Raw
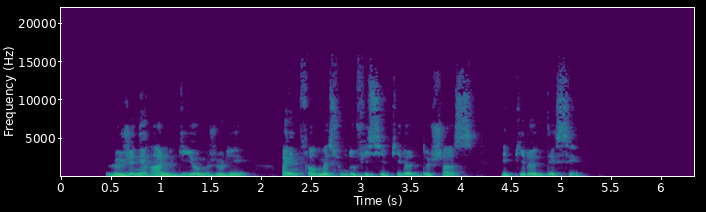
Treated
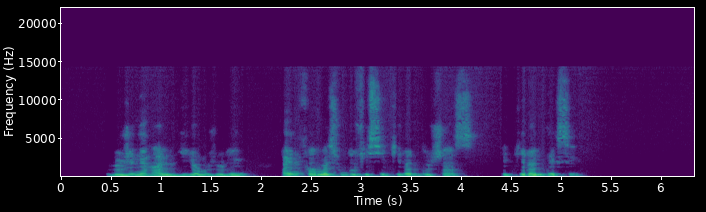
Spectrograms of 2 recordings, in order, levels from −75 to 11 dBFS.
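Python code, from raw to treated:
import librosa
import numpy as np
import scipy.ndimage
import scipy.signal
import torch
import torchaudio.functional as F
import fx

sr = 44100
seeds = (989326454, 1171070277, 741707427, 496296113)

y = fx.quant_dither(x, sr, seeds[0], bits=8, dither='triangular')
y = fx.pitch_keep_formants(y, sr, semitones=-7.5)
y = fx.band_widen(y, sr, depth_pct=70)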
